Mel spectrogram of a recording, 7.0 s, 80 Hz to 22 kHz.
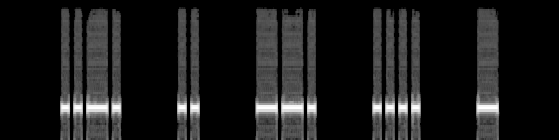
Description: Morse code, heard as a keyed tone, about 15 wpm, spaced as for 8 wpm, 1000 Hz. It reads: FIGHT
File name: qotdfiles / 8wpm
